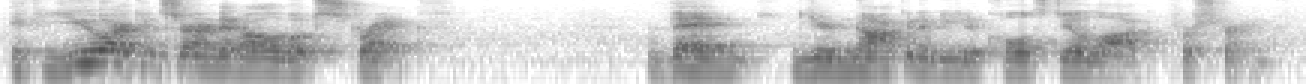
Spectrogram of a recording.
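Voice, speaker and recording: A man's voice: mid-range voice, a little slow, far from the mic. Chatty man with a cold, echoey room. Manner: chatty, rambling with restarts and asides. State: has a cold, slightly hoarse. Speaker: knife reviewer. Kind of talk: casual product review to camera.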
